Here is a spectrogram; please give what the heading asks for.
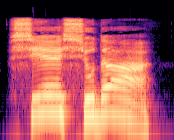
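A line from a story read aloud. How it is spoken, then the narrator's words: Unknown voice shouting. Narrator (Russian): прокричал чей-то голос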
